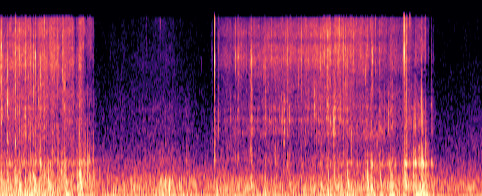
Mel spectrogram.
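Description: Long nails scratch and tap across the multicolored rhinestones of a small black hollow hard-shell evening clutch, moving near its clasp. Soft crinkly, gritty scratching is broken by sharp bright clicks that stop dead with no ring.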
